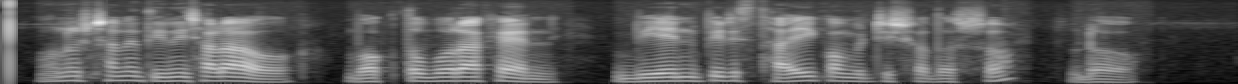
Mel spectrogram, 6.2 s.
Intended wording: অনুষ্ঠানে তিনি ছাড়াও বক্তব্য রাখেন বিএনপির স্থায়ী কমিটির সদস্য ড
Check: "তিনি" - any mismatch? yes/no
no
